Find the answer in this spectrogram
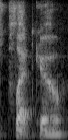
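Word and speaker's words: Plutko: I'm probably going to butcher his last name, Pletko. – Oh, yeah. You nailed it. It's Pletko.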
